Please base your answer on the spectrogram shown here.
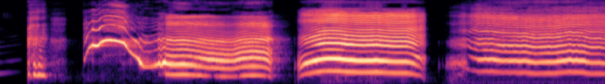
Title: Baby Crying Sound Effects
